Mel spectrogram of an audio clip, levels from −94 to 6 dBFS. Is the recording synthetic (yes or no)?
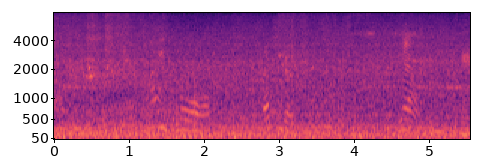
yes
